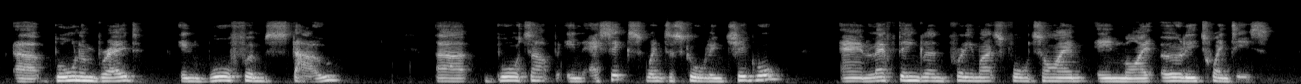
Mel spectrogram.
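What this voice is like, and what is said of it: English accent in an American speaker. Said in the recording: “a proud American with a funny accent”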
